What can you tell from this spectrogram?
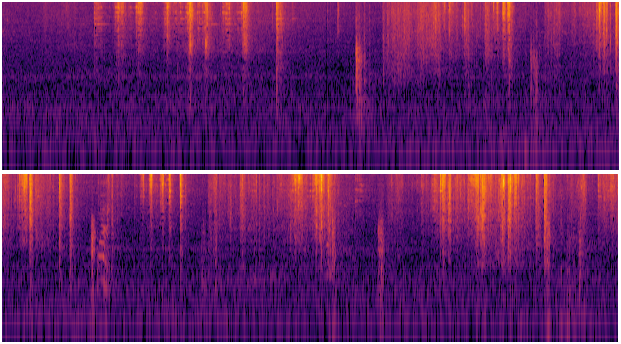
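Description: Curly kale leaves being stripped and torn from their stems by hand and dropped into a stainless steel mesh strainer: irregular crisp rustles and snaps, busier in the second half, over a low steady hum.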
